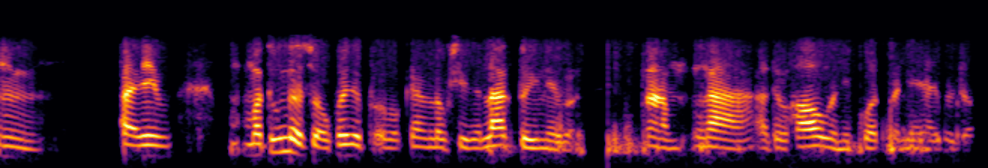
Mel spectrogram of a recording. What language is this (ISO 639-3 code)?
mni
